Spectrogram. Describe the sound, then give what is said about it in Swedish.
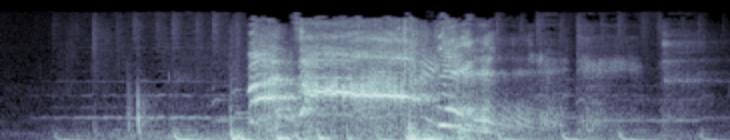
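A loud, sustained scream rises sharply and holds for about two seconds before trailing off, with dull thuds underneath and quieter, indistinct sounds continuing afterward. “Ett högt skrik följt av lågmäld dialog.”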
